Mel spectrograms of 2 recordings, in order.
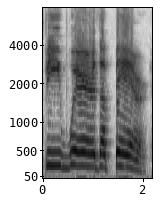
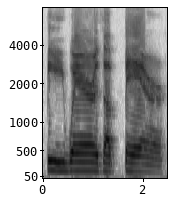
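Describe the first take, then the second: First: Higher, slow growly call at its peak; drawn-out warning, right on top of them; growly bear, very close. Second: Slow, low, drawn-out growl; menacing growly bear drawing nearer; growly bear, closer. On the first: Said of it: "And closer". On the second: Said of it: "the voice came closer". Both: A narrator's reading.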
